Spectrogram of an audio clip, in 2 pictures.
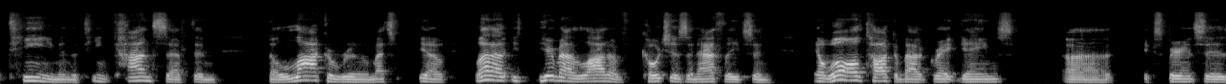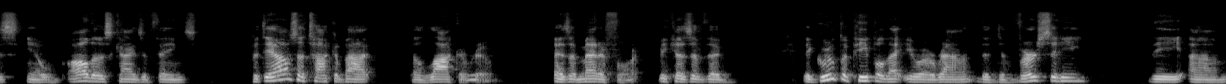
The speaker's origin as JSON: {"language": "English", "region": "South Florida", "country": "United States", "tie": "born or raised there", "also_born_or_lived": "Maryland / Oklahoma", "moved": "as an adult", "said": "I grew up in South Florida."}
